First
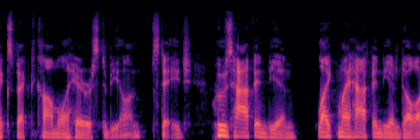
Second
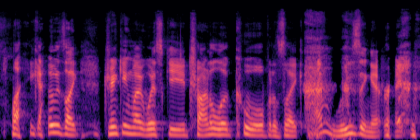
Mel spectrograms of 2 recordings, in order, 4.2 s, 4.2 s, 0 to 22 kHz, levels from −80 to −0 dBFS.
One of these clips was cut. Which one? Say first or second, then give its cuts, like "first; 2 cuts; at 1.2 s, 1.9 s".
first; 1 cut; at 1.5 s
